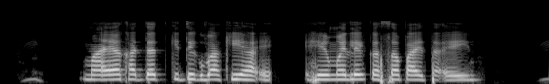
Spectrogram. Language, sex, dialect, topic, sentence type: Marathi, female, Varhadi, banking, question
